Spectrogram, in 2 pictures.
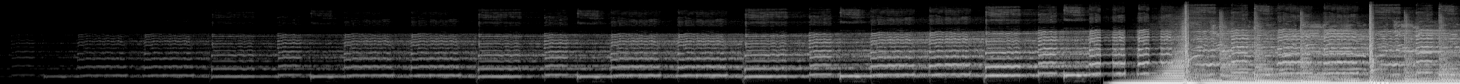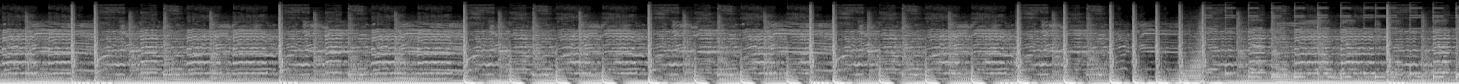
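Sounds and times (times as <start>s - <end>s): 
phonk funk music: 11.2s - 29.1s.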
